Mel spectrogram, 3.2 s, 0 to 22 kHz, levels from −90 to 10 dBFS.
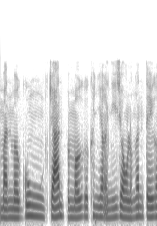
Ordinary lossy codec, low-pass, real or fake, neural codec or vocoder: Opus, 64 kbps; 7.2 kHz; real; none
